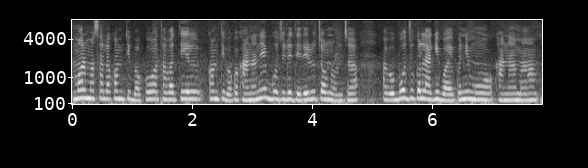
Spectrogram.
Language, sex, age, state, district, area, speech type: Nepali, female, 18-30, West Bengal, Kalimpong, rural, spontaneous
